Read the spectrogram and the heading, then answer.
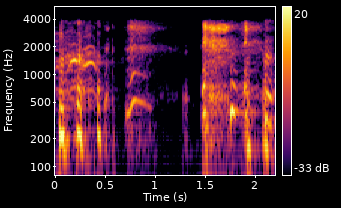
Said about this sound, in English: I kind of did okay with this coughing.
